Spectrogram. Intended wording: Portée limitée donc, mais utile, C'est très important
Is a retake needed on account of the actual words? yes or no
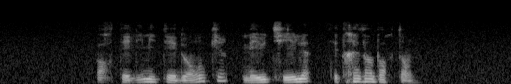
no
